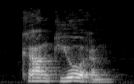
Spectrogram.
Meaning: (very) insane, batshit crazy, bonkers
- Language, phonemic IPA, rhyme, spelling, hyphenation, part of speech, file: Dutch, /ˌkrɑŋkˈjoː.rʏm/, -oːrʏm, krankjorum, krank‧jo‧rum, adjective, Nl-krankjorum.ogg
